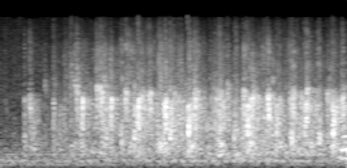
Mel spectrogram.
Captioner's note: clapping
